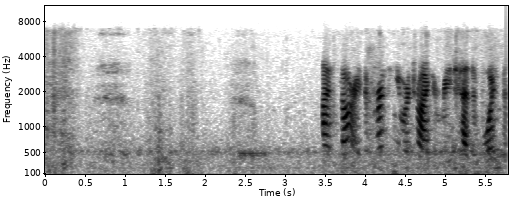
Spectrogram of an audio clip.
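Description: A phone dials out for a voice call: faint, repeating electronic tones at first, then a person starts talking loudly over the line.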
